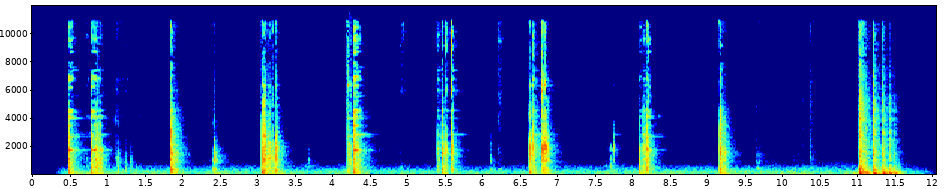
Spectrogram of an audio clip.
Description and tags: glass cups MUS152
putting cups in cabinet
insert, cups, clink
